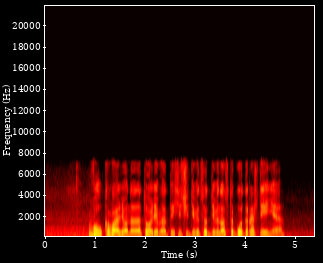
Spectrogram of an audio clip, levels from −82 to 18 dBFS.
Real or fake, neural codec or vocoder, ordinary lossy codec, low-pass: fake; vocoder, 44.1 kHz, 128 mel bands, Pupu-Vocoder; none; 7.2 kHz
